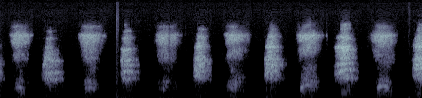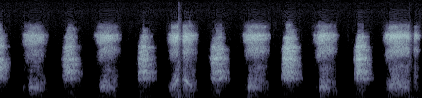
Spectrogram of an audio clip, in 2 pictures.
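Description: Rhythmic breathing in a strength-training session, each breath drawn in through the nose and pushed out through the mouth, about twenty forceful, close, evenly spaced breaths, with no talking.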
